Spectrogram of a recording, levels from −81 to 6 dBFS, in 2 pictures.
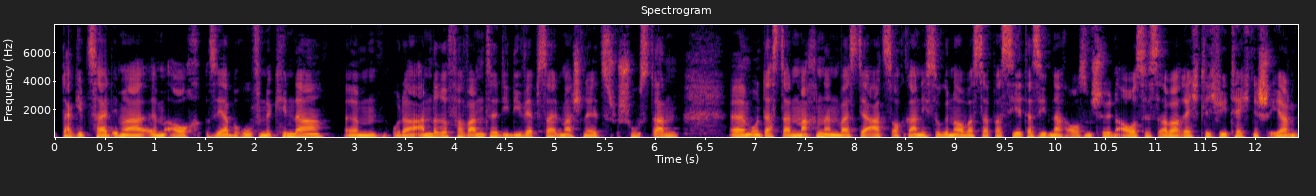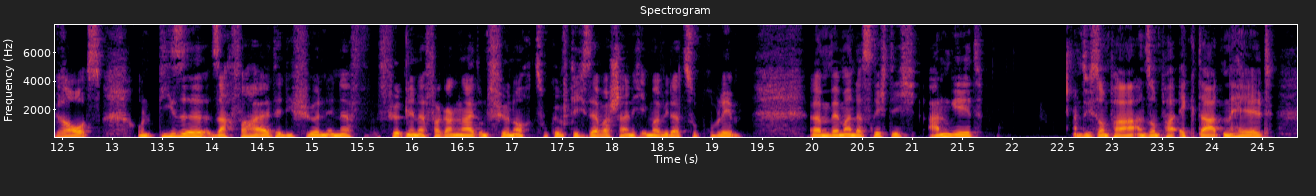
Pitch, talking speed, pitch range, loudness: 110 Hz, 215 wpm, 100-120 Hz, -19 LUFS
